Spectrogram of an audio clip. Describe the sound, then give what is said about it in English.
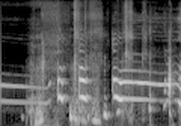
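A person imitates a howl with long, steady, drawn-out vocal tones in two stretches, broken by a short burst of talking in between. The voice is fairly loud. “Oh, I want him to howl. He should howl.”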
